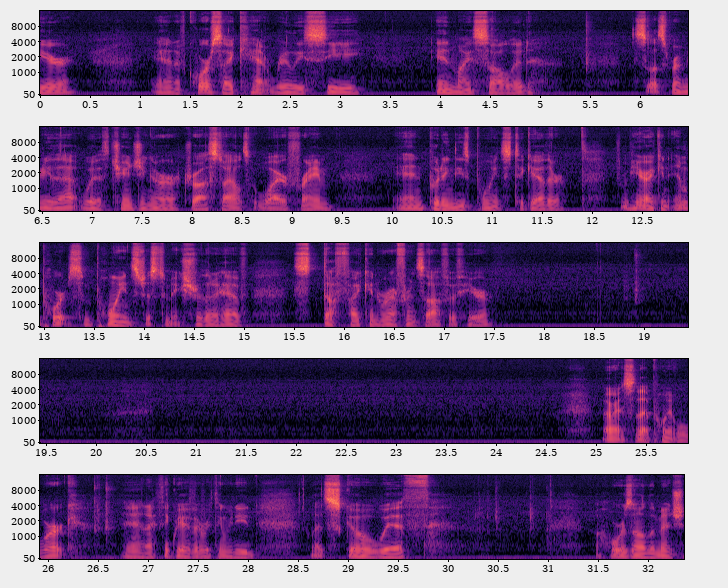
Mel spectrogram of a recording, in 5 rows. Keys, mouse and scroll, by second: 1.3 click, 2.4 click, 4.0 click, 5.0 click, 5.3 Escape, 6.6 click, 7.2 click, 8.1 Escape, 8.8 click, 9.9 click, 11.0 click, 12.1 click, 13.0 click, 15.7 click, 18.4 click, 18.8 Escape, 19.4 click, 21.2 click, 22.4 click, 23.7 click, 26.4 Escape, 30.6 shift+h, 31.7 click.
